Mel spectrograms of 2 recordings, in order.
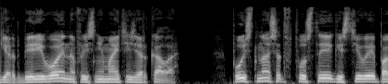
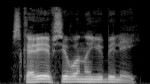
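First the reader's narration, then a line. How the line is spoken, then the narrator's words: Gloomy. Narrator (Russian): мрачно сообщил Бенгальт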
